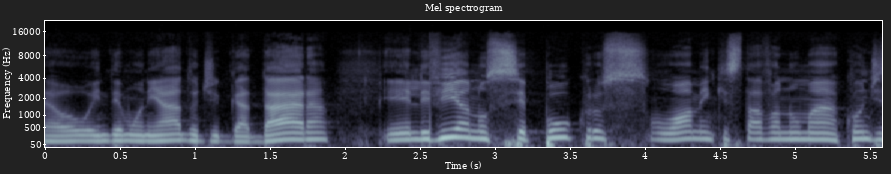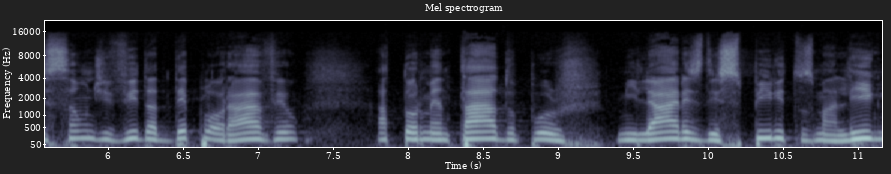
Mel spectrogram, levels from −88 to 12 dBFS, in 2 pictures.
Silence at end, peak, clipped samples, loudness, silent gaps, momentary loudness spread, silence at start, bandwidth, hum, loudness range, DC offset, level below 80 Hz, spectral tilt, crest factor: 0 s; -4 dBFS; under 0.1%; -24 LUFS; none; 9 LU; 0 s; 15.5 kHz; none; 3 LU; under 0.1%; -40 dBFS; -5 dB/octave; 20 dB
